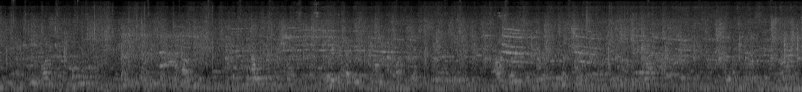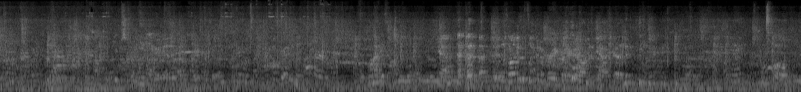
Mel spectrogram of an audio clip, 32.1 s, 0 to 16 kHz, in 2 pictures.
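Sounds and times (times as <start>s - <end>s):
low indistinct conversation: 0.0s - 32.0s
murmur of mall background noise: 0.0s - 32.0s.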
